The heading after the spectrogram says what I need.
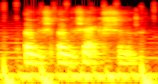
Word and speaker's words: objection: Objection. Objection. Okay, objection. Can see the accent falls to the second syllable.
